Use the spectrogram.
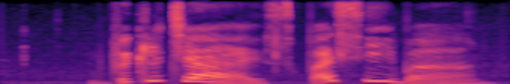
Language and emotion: Russian, positive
